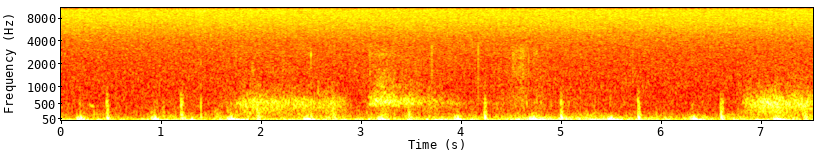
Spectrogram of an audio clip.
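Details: 20-year-old woman just after waking, lying supine in bed, stethoscope microphone at the suprasternal notch: steady low heartbeat about 79 a minute with soft breathing swells every few seconds; normal resting heart and breath sounds.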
